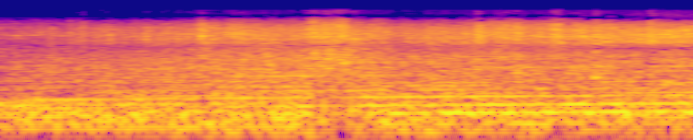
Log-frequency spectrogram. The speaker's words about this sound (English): a strong wind is whipping the trees along the street. It could be we're in for some rain before long.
